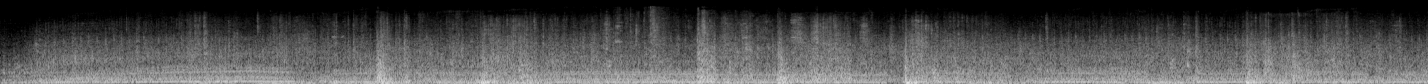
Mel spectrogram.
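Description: A tank engine rumbles and whines steadily.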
